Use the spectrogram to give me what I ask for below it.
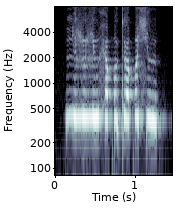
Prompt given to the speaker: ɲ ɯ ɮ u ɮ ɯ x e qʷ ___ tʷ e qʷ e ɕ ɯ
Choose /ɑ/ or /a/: a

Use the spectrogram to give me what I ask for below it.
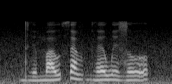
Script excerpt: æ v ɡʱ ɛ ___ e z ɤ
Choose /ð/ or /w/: w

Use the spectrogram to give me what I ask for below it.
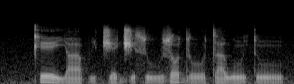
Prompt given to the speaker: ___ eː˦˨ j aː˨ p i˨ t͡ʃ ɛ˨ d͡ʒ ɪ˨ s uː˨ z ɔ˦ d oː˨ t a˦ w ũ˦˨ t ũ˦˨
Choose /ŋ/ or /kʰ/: kʰ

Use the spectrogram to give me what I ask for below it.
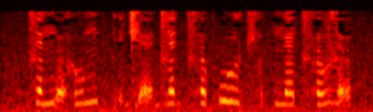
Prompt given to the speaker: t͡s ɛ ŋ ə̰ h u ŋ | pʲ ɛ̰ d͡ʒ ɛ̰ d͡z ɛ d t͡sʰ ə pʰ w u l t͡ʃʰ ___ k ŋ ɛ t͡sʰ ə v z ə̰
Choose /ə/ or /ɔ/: ə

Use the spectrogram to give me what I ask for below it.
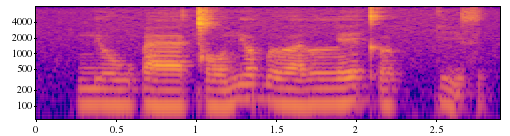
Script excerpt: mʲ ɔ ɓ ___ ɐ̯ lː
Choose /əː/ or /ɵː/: ɵː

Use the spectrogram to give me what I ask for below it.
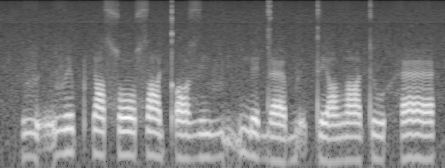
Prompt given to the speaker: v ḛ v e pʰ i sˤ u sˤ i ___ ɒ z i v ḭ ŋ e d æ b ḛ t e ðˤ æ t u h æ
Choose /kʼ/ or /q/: kʼ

